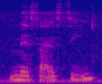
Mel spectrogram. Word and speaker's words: mzicee: 33 that's 33 which it's pronounced miss i see but since a couple of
